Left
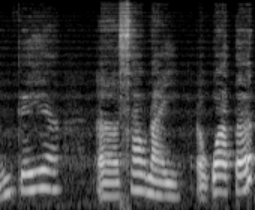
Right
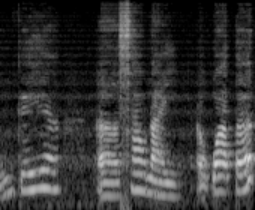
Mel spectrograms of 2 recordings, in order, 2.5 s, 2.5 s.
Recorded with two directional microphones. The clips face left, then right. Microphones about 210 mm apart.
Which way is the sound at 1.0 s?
40° left (ahead or behind).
